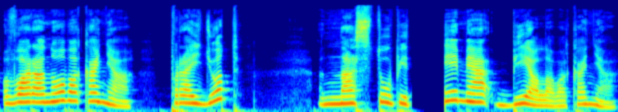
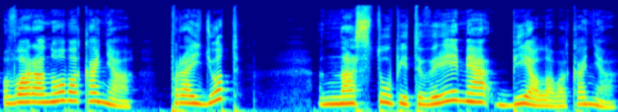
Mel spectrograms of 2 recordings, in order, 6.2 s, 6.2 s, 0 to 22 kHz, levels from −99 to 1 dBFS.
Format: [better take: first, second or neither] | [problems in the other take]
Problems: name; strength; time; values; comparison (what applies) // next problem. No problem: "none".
second | audio cutting out; at 4 s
